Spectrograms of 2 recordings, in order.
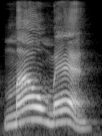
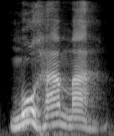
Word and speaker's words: Muhammad: Quando você lê assim, por exemplo, Maomé, Maomé, esqueça, você está lendo em português ou em espanhol, que é Mahoma, você está lendo em outra língua. Se você lê na língua árabe, é Muhammad, Muhammad, né?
